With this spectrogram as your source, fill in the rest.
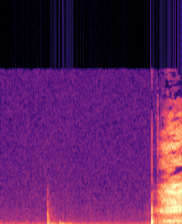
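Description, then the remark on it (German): A soft hiccup-like catch, then a sharper hiccup that opens into a breathy, drawn-out yawn. Quiet, with no talking. “Irgendwie gähnen und hicksen und äh.”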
